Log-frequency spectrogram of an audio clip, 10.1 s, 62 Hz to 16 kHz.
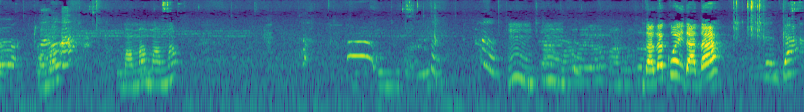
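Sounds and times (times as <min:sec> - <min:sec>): toddler babbling: 0:03.8 - 0:04.8, 0:05.4 - 0:06.4, 0:09.6 - 0:10.0.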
